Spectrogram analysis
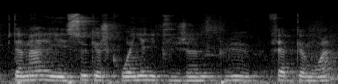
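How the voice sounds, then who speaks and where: A woman's voice: lowish voice, level tone, moderate pace, dark tone. A woman from Montreal with a Quebec French accent, giving a personal faith testimony in a hesitant, reflective way with many fillers. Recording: echoey hall, faint background noise.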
